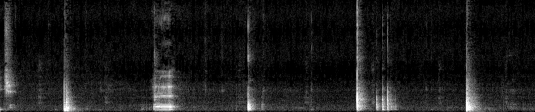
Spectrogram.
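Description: A glass knocks down onto a counter.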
